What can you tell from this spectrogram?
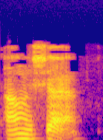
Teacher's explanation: But when we say ansha, a is not becoming nasal, but there is a nasal sound following a ansha. So that is the Anusvara.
